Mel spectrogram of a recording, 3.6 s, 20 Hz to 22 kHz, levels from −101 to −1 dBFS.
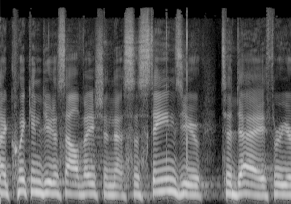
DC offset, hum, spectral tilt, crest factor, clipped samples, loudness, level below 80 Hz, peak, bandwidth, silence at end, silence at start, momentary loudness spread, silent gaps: under 0.1%; none; -5 dB/octave; 20 dB; under 0.1%; -25 LUFS; -72 dBFS; -4 dBFS; 19.5 kHz; 0 s; 0 s; 4 LU; none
